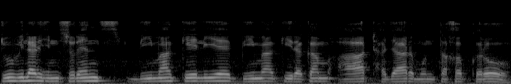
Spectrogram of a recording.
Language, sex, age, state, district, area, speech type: Urdu, male, 45-60, Bihar, Saharsa, rural, read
